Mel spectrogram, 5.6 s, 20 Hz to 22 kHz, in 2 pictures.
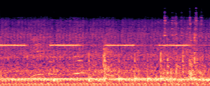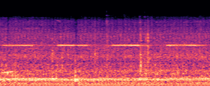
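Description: Forklift reversing alarm beeping: short high beeps at an even pace, about one every 0.7 seconds, over the steady running hum of the forklift.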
